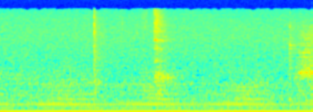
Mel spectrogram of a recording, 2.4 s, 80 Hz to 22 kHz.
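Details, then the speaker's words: Speed Queen 9 series washer/dryer with electronic controls, front panels removed, powering on: a few soft sharp clicks over steady low hum from relays on the circuit board in the small white panel; normal relay clicking at power-on. "all the relays you hear clicking during the cycles or went on or when you turn the machine on or off this is where that noise is coming from"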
